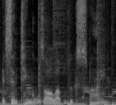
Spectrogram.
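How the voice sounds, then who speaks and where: A man's voice: on the low side, animated, measured pace. A man narrating comedic fan fiction in a mock-serious, theatrical way with wry asides. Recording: music behind the voice. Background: music.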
